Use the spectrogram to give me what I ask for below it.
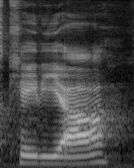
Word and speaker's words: Katia: Acadia if you want to know how to pronounce Katia it's I knew I butcher edelia I think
